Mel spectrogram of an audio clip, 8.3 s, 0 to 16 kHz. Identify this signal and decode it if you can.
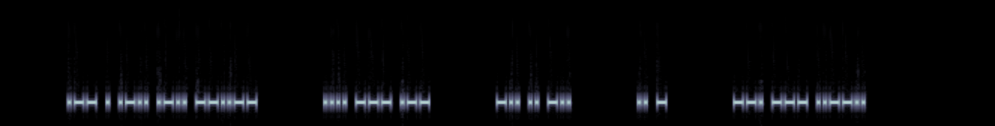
Morse code, heard as a keyed tone, about 46 wpm, 700 Hz. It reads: WELL, HOW DID IT GO?
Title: 3x Word-Spacing - Sentences from Top 200 Words - 45wpm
